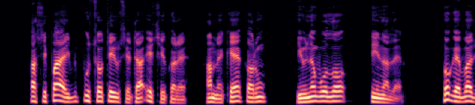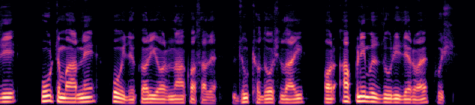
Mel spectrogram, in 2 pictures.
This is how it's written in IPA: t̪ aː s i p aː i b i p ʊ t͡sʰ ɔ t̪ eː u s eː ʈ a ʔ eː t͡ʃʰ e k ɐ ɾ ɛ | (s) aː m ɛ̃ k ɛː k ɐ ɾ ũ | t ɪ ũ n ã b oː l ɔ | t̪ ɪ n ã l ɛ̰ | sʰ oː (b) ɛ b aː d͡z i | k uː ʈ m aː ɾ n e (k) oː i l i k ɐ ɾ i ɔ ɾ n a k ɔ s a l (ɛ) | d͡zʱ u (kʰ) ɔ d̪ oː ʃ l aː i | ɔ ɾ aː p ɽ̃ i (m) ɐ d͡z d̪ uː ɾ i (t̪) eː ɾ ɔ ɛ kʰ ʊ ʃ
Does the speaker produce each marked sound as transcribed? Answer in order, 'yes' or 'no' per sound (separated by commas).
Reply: no, no, yes, yes, no, yes, no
